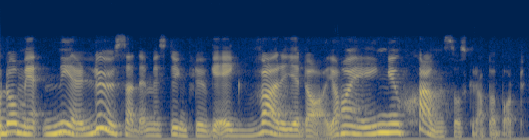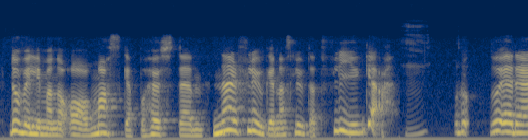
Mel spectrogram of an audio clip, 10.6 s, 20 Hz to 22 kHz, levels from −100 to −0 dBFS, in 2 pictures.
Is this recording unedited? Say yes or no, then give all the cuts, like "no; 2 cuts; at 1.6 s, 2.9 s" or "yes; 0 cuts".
no; 3 cuts; at 5.3 s, 7.4 s, 9.3 s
